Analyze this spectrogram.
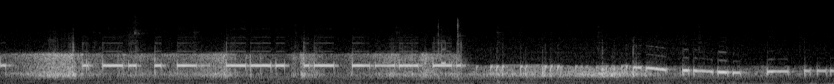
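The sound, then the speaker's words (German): Morse code beeps keyed on and off in quick dots and dashes, a steady mid-pitched tone over hissy radio static, with the signal shifting and wavering slightly in pitch toward the end. “Und selbst das Morsen ist nicht vom Zahn der Zeit angefressen.”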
